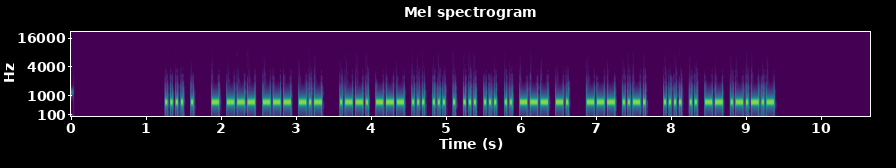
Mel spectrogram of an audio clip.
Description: Morse code, heard as a keyed tone, about 34 wpm, 700 Hz. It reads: HE TOOK POSSESSION OF HIM.
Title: Sentences from Top 1400 Words 35wpm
